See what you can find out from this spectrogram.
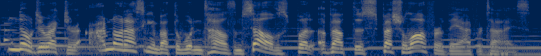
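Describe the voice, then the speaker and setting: A man's voice: on the high side, very animated, fairly quick. A man voicing a polite young male funeral parlor assistant, speaking hesitantly and apologetically. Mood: doubtful. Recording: game music behind.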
